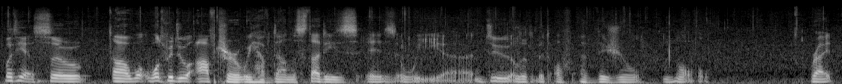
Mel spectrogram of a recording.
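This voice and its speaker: A man with a creaky, gravelly voice at a middling pitch hosts a casual livestream. He talks to viewers in a halting, meandering way, restarting his sentences. A faint rain-like ambience runs behind his voice. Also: a little mellow, a little hiss or hum. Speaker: livestream host.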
